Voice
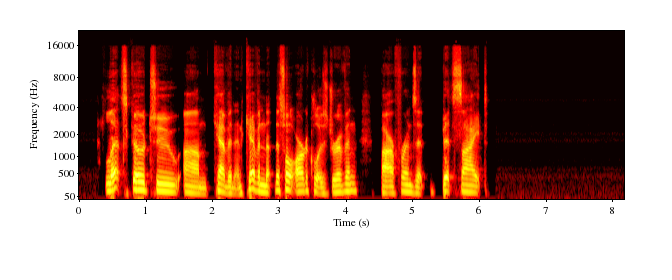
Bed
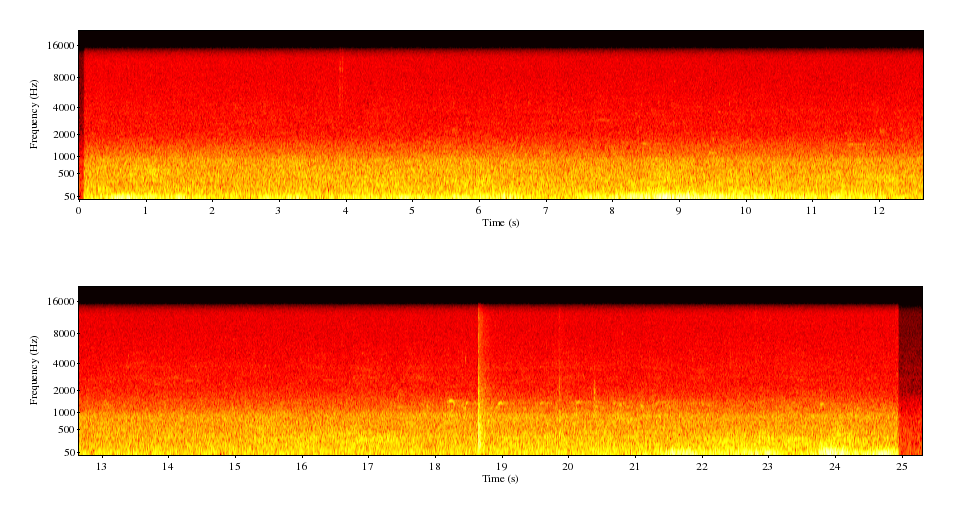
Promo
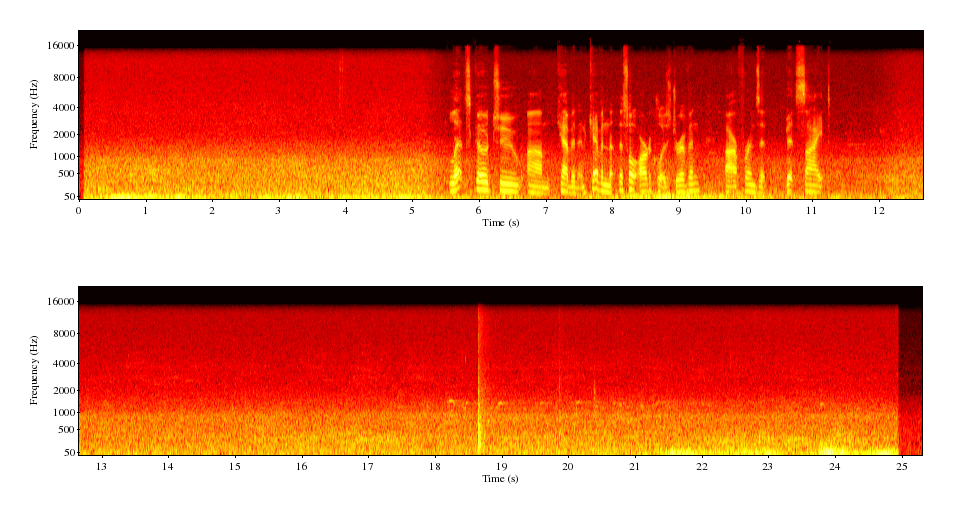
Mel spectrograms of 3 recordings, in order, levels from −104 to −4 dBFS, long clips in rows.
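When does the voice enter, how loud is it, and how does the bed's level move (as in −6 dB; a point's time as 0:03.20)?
5.15 s, +1.5 dB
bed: 0:05.17 −3 dB
0:05.54 −12.5 dB
0:11.92 −12.5 dB
0:12.32 −5.5 dB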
